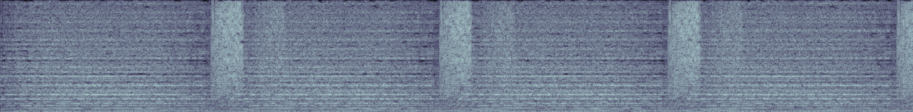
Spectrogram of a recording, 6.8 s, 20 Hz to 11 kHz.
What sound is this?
140-bpm dupstep sound fx 6
140 bpm dubstep sound fx
sound-fx, dubstep, 140-bpm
